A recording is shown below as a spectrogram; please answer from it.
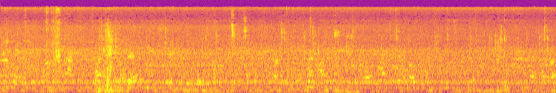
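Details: Wild Asian honey bee colony (Apis cerana) disturbed while being moved to a hive box and searched for its queen: steady low hum of many bees with faint crackling, soft murmur of voices now and then.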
